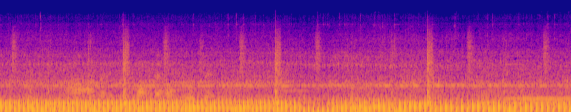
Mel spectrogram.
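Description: Tyres crunch over a loose dirt track, with small stones knocking.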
